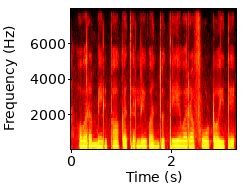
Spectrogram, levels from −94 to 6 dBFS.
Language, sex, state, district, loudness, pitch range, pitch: Kannada, female, Karnataka, Bidar, -17 LUFS, 250-265 Hz, 255 Hz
